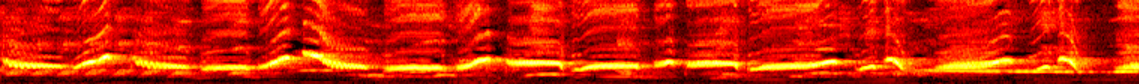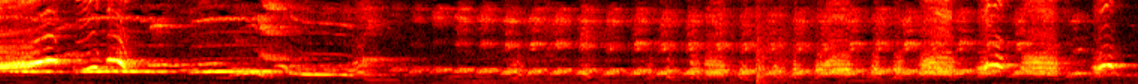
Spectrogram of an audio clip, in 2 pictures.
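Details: Young Chinese hwamei, three months old and kept as a cage bird, pours out a rich, rapid warbled song of looping rising-and-falling whistles, then shifts into a softer, rattling sustained trill.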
